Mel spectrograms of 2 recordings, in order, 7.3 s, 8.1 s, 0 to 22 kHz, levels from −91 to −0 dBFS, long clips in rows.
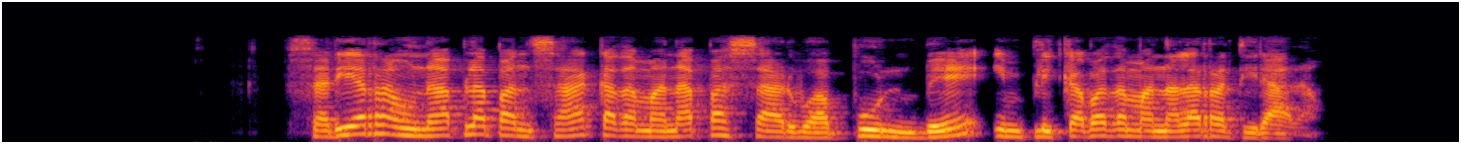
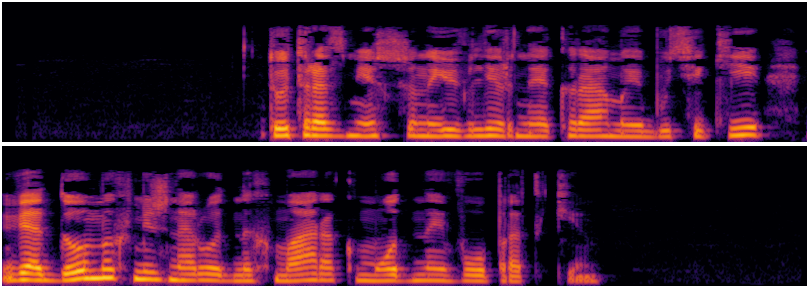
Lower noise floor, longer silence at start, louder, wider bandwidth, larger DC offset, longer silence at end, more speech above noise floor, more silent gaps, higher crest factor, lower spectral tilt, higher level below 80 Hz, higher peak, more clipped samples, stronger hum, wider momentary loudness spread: first, under -90 dBFS vs -78 dBFS; about the same, 1.45 s vs 1.35 s; first, -16 LUFS vs -22 LUFS; second, 8.4 kHz vs 11 kHz; neither; second, 0.7 s vs 1.05 s; first, over 74 dB vs 57 dB; neither; second, 16 dB vs 22 dB; second, -3.5 dB/octave vs -6 dB/octave; first, -58 dBFS vs -70 dBFS; about the same, -2 dBFS vs 0 dBFS; neither; neither; second, 6 LU vs 12 LU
